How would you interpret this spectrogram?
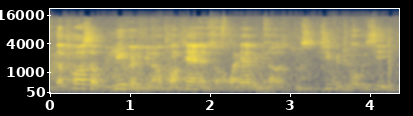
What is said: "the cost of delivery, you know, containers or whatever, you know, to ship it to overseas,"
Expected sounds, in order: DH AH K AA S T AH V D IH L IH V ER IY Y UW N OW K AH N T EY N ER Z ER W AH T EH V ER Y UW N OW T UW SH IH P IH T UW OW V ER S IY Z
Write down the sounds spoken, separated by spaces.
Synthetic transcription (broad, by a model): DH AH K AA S AH V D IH L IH V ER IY Y UW N OW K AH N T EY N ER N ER W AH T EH V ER Y UW N OW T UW S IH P IH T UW OW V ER S IY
